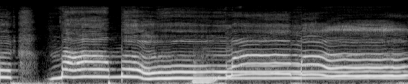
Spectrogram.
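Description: A voice singing the end of an improvised song. It gives a few short notes, then holds one long note that slides down slightly about a second and a half in and is sustained to the end.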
